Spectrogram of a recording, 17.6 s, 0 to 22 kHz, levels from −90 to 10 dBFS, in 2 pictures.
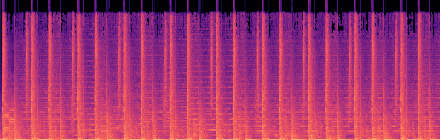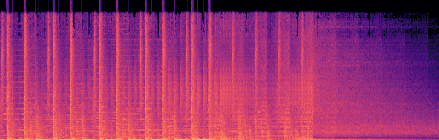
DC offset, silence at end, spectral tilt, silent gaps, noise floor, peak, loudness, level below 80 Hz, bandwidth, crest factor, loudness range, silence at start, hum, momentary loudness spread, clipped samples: under 0.1%; 0.05 s; -3.5 dB/octave; none; -32 dBFS; 0 dBFS; -11 LUFS; -12 dBFS; over 20 kHz; 10 dB; 5 LU; 0 s; none; 11 LU; 0.2%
